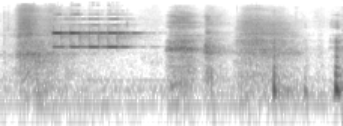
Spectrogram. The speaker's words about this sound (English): Let me start a timer.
